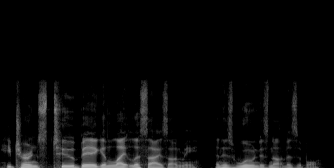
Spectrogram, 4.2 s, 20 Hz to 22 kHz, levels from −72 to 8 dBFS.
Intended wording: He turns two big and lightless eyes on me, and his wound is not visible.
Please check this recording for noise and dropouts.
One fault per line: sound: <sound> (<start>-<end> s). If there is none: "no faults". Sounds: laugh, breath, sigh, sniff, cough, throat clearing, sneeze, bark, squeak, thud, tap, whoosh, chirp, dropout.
no faults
